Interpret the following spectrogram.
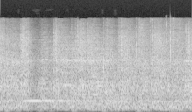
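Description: Live rock band playing loudly: electric guitars, bass guitar and drum kit together, with a steady drum beat under sustained guitar notes.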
